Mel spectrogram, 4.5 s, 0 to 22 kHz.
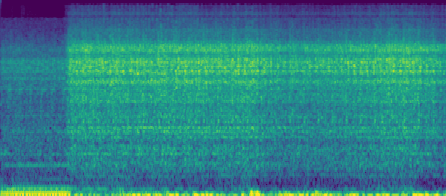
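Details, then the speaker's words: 1982–1992 Ford Ranger idling after an alternator replacement: a low, even rumble with no roar or whine; the old alternator had been roaring loudly, and lifter and valve clicking is now audible; the amp gauge shows charging. "goodness it's amazing how much quieter it is just the whole engine under the hood is much quieter I didn't realize that the other alternator was roaring so loudly"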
